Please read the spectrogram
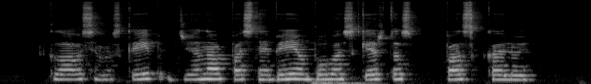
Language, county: Lithuanian, Telšiai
